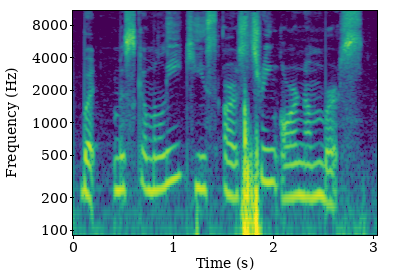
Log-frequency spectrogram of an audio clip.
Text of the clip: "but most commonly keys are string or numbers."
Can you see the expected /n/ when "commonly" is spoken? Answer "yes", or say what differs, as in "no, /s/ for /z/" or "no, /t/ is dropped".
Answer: no, /n/ is dropped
